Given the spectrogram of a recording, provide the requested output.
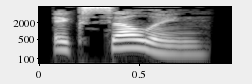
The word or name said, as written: excelling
